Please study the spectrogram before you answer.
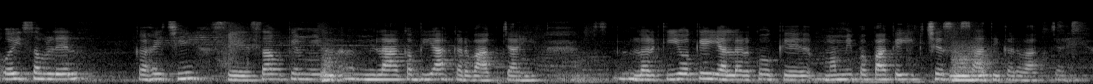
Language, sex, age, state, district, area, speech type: Maithili, female, 30-45, Bihar, Sitamarhi, urban, spontaneous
